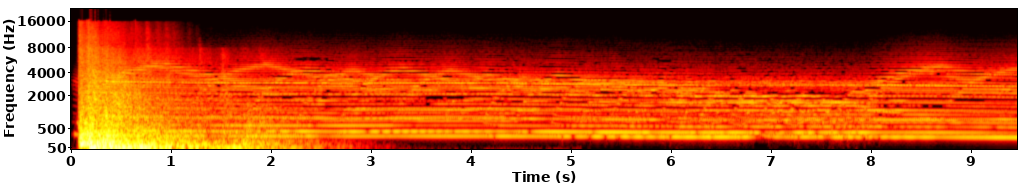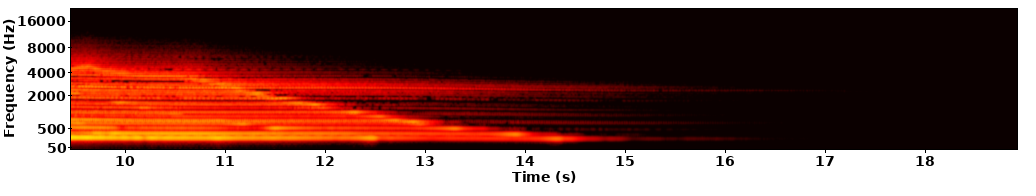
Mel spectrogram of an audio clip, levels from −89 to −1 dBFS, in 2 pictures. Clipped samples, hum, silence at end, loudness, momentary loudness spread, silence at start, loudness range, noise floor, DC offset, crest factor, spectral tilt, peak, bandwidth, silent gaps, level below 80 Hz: under 0.1%; none; 4.95 s; -21 LUFS; 17 LU; 0.05 s; 15 LU; -88 dBFS; under 0.1%; 22 dB; -5 dB/octave; 0 dBFS; 16 kHz; none; -28 dBFS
